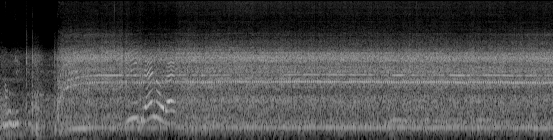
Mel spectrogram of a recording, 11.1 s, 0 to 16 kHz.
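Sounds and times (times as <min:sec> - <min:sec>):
food processor motor humming: 0:01.1 - 0:11.0.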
